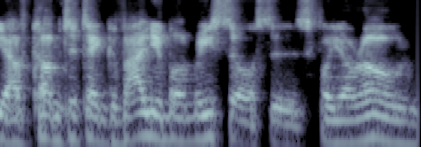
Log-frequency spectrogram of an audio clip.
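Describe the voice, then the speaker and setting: Using a put-on character voice, a man speaks at a moderate pace with a medium pitch. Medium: solo performance. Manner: menacing.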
